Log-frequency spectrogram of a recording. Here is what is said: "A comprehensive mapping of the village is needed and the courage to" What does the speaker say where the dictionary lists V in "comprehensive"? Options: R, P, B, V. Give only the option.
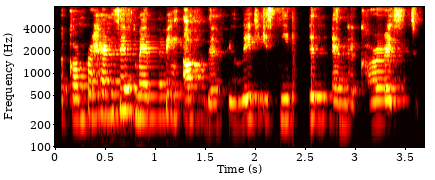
V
